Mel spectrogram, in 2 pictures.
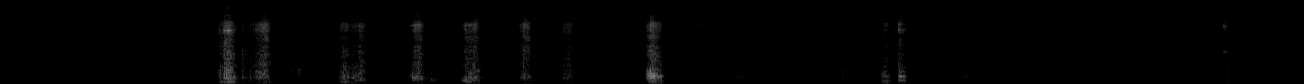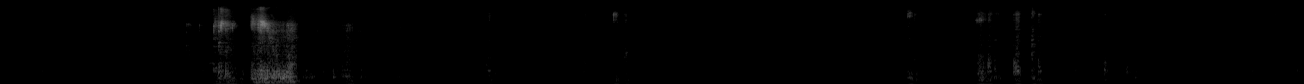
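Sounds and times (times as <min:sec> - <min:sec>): crunchy shell being chewed: 0:08.4 - 0:14.0.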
